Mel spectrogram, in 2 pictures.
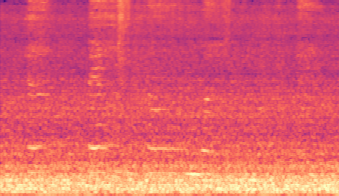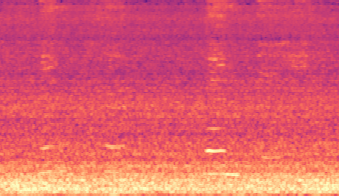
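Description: Steady rumble of a car's tyres and engine heard from inside the cabin while driving along a dirt road.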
